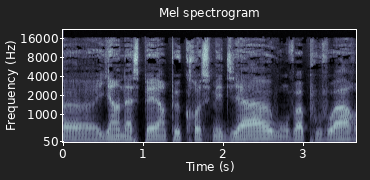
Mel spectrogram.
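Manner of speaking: ordinary delivery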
